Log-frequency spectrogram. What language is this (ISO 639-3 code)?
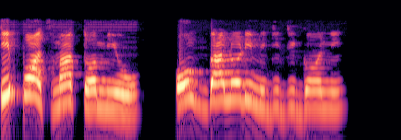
yor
